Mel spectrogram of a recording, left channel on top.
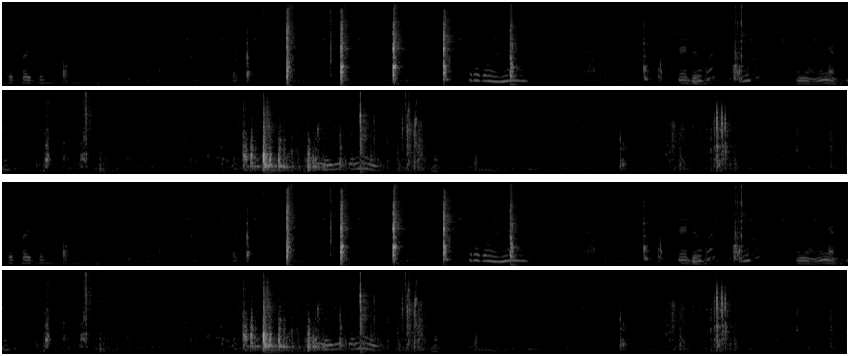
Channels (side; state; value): both; identical; correlation 1.00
